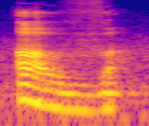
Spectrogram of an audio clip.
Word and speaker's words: of: De manière normale, ça se prononce comme of. Alors, nous voyons F là ici, les gains sont V. C'est comme si c'était V qui était terminé. Donc, c'est comme ça que mot ça a prononcé normalement. Of.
